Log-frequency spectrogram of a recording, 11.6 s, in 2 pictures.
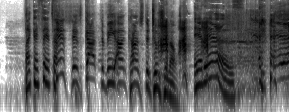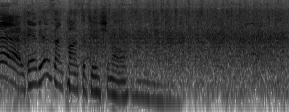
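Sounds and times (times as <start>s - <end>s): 
speech: 0.5s - 5.5s, 6.1s - 8.9s
laughter: 3.0s - 9.2s
audience applauding: 4.5s - 11.5s.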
